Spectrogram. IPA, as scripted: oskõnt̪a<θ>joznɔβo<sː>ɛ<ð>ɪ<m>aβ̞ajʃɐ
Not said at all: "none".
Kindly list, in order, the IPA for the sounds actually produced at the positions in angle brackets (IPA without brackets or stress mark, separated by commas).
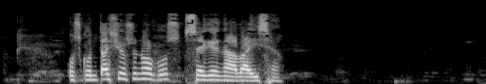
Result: ʃ, sː, ɣ, ŋ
